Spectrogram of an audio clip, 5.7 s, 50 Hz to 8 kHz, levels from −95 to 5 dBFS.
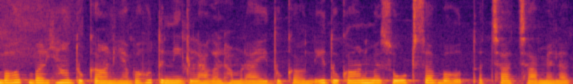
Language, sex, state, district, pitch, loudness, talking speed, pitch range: Maithili, female, Bihar, Purnia, 200 Hz, -16 LUFS, 190 wpm, 190-210 Hz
